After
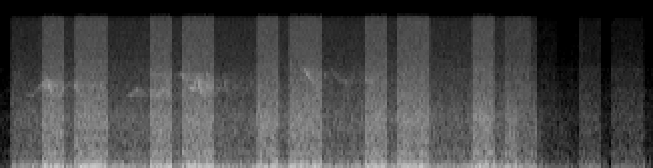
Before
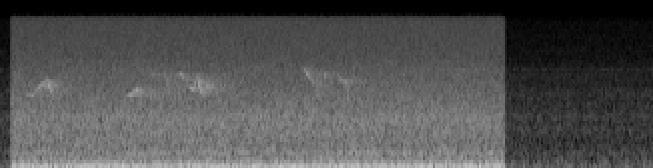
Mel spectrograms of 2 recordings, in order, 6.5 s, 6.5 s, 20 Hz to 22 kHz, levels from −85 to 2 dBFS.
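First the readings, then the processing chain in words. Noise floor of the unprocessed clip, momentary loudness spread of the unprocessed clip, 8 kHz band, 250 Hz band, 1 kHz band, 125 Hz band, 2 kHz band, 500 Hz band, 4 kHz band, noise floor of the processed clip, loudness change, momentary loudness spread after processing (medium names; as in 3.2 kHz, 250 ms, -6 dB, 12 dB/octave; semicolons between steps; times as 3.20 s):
-52 dBFS, 2 LU, -1.5 dB, -0.5 dB, -0.5 dB, -1.0 dB, -1.0 dB, -0.5 dB, -1.0 dB, -58 dBFS, -1.0 dB, 11 LU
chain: echo whose repeats swap between lows and highs 131 ms, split 2.1 kHz, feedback 69%, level -2.5 dB; trance gate "....xx.xxx" 140 bpm -12 dB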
